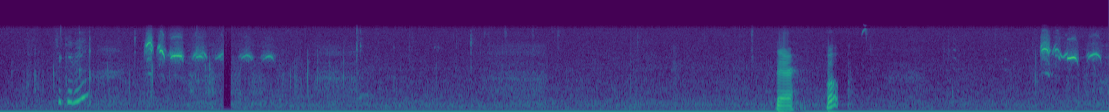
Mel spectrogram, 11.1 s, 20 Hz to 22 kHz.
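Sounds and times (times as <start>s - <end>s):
chickadee call: 1.4s - 2.8s, 10.4s - 11.0s.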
